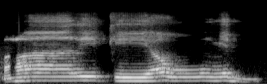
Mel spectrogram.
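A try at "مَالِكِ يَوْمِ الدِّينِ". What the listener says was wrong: Bedakan antara lin dengan tasdid. Nah, jangan terlalu dihentak. Kalau dihentak kan misalkan Minas syaitonir rajim. Ya, bedakan tasdid dengan lin. Lin artinya lembut. Lembutkan sedikit lagi.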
